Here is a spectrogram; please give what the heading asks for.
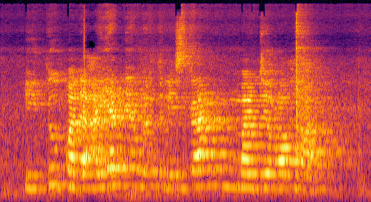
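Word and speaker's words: مجريها: pada ayat yang bertuliskan majroha. Ayat ini dibaca imalah miring, yaitu menjadi majreha.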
